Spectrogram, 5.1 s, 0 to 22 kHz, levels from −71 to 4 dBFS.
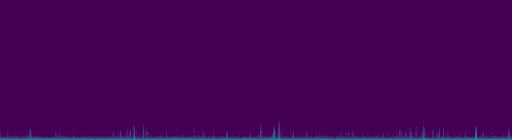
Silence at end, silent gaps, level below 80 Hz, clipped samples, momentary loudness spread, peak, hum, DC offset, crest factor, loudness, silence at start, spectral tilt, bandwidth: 0 s; none; -48 dBFS; under 0.1%; 2 LU; -20 dBFS; none; under 0.1%; 18 dB; -41 LUFS; 0 s; -10.5 dB/octave; 3.8 kHz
